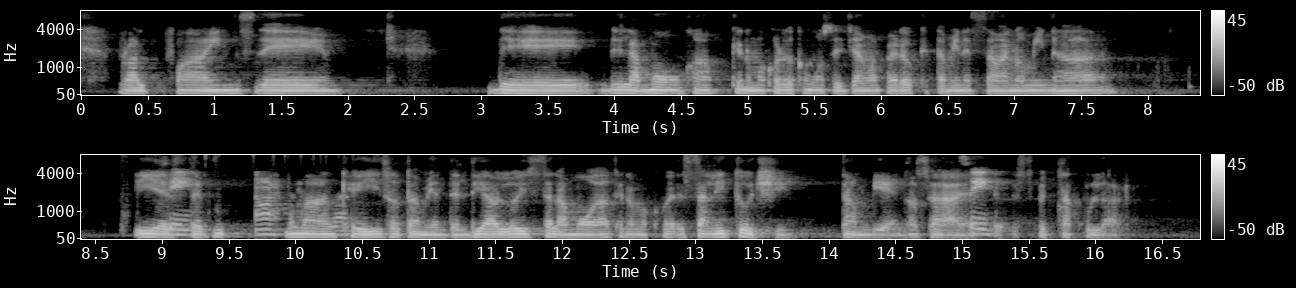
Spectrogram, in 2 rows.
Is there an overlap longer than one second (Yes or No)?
No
